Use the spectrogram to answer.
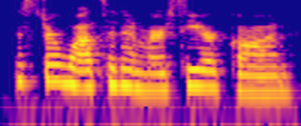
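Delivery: ordinary delivery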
